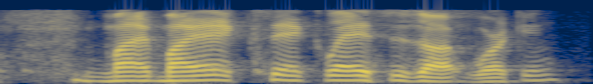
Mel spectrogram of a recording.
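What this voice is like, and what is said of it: Imitation of a co-host's voice. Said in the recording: “You sound like a new person. ... You sound like Rob. ... That's my Rob accent.”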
